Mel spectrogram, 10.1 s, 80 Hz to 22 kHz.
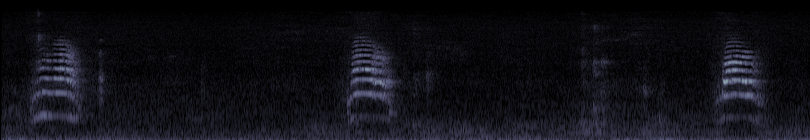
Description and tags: garage cat 02
Recorded in my garage. A 4 month old kitten meowing at me for more attention. There is some background noise from outside.
This was recorded with a Sony minidisc MZ-R30 with binaural in-ear microphones.
background-noise, garage, cat, kitten, meow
